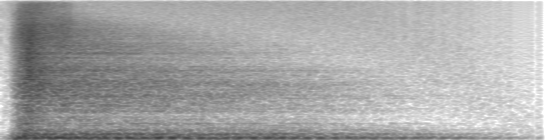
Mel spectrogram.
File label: scream; cstrike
